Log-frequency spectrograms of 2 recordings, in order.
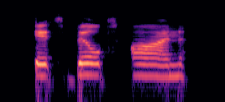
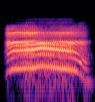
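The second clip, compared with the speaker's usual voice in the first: short loud frustrated shout; exasperated yelp; frustrated yell; 5 semitones lower, 10 dB louder than usual. Real, not acted. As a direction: blurt out an exasperated Ah. Frustrated at losing her thought.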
